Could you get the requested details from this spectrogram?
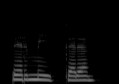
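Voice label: "permìtere", female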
